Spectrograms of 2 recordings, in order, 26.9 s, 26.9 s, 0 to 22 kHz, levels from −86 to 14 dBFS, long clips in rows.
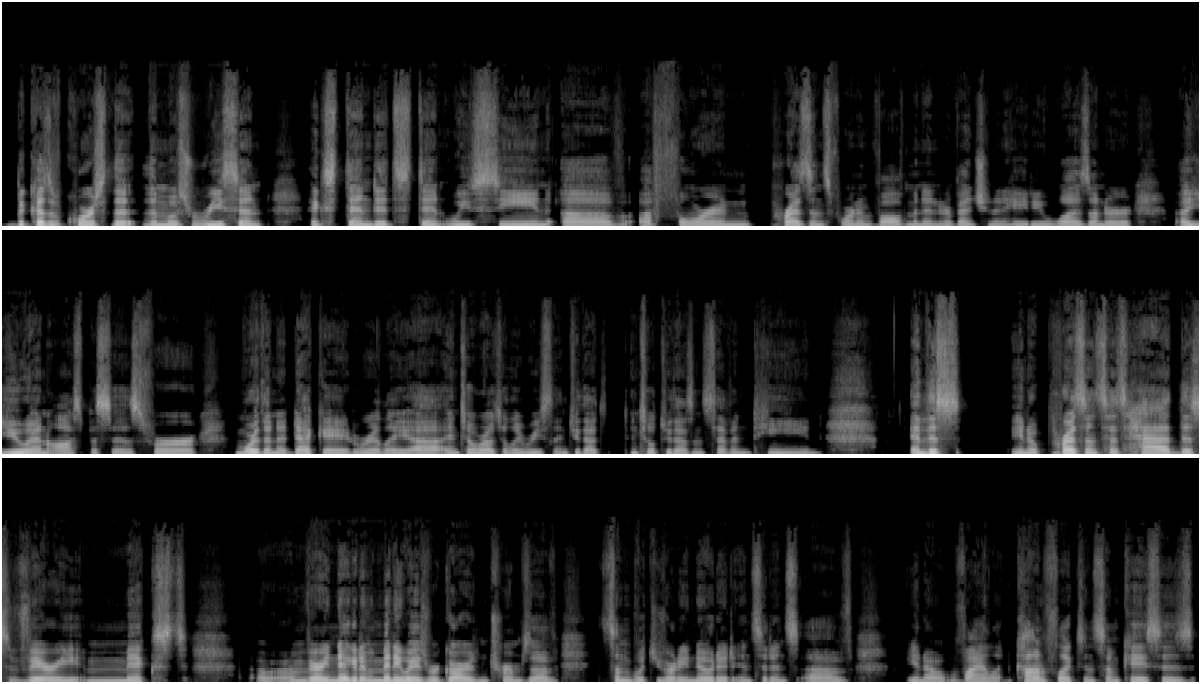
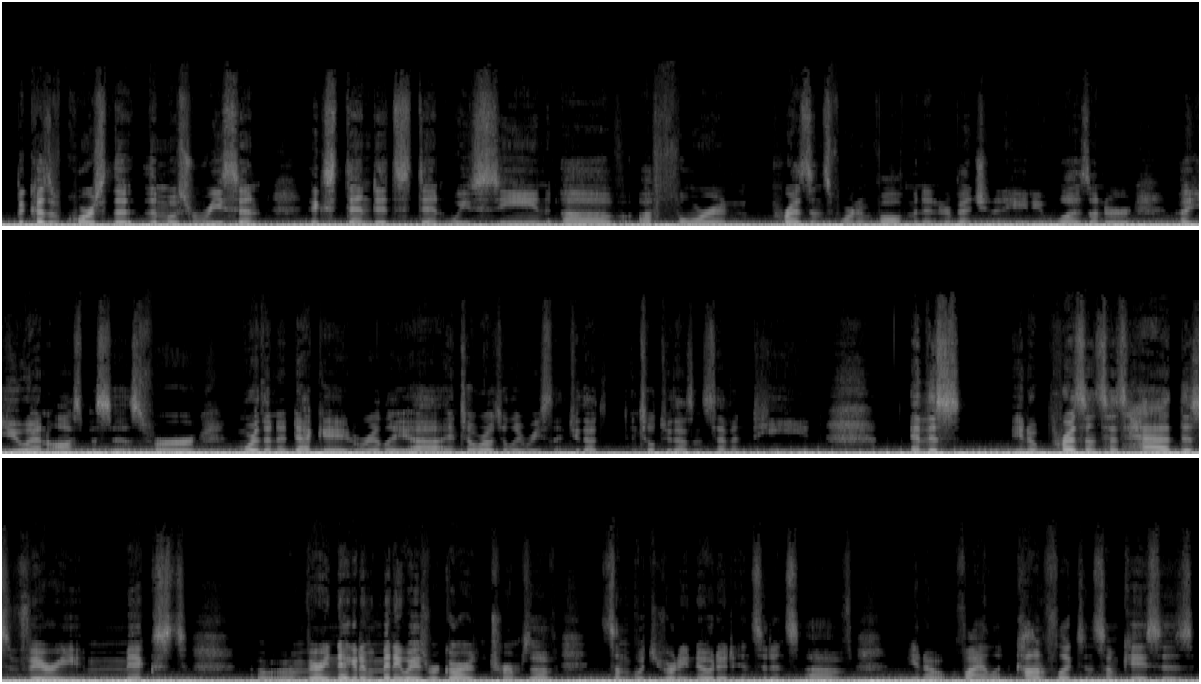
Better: first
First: none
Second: low rumble; loud; throughout; 2 dB below the speech

